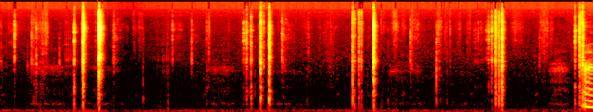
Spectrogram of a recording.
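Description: Scissors snip a lace doily stretched in an embroidery hoop, producing sharp, close, irregular cutting clicks in small clusters with quiet rustling between them.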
